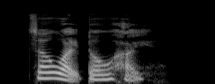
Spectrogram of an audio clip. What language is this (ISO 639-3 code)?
yue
